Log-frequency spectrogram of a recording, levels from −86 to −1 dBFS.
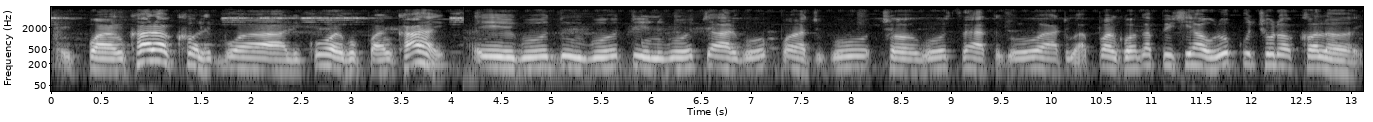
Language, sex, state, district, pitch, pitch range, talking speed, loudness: Bajjika, male, Bihar, Vaishali, 150 Hz, 140-165 Hz, 145 wpm, -23 LUFS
